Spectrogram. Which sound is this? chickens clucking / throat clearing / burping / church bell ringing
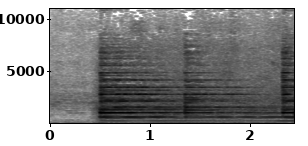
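church bell ringing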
